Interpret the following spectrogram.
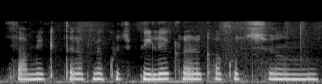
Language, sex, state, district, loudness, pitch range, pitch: Hindi, female, Punjab, Pathankot, -16 LUFS, 240-255 Hz, 245 Hz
